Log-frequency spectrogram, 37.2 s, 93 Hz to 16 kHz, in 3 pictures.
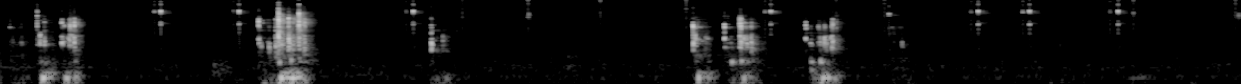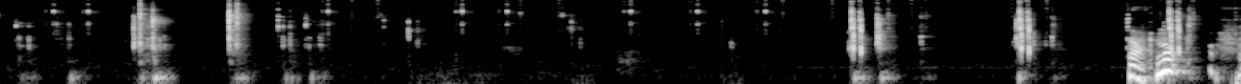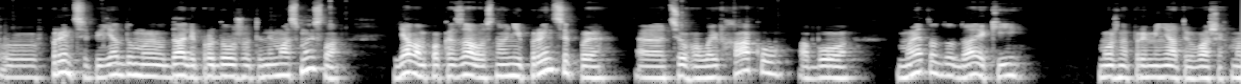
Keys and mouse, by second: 0.2 g, 2.4 click, 2.6-6.1 middle drag, 2.7 g, 4.5 Tab, 7.1 Tab, 7.5 alt+z, 7.7 click, 8.3 alt+z, 9.0 g, 10.3 click, 10.6 g, 12.7 2, 12.9 click, 13.1-17.5 shift+middle drag, 13.8 shift+2, 13.9 shift+e, 15.3 2, 15.5 1, 16.6 g, 17.5 click, 17.6-19.4 middle drag, 18.2 g, 19.4 click, 19.5-21.3 middle drag, 19.9 g, 21.1 Tab, 21.7-22.7 middle drag, 23.0-24.0 middle drag, 24.4-25.0 middle drag, 25.9-37.2 middle drag, 26.6 n, 28.1 KP_Decimal.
